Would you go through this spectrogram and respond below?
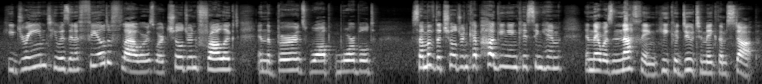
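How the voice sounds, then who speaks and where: High-voiced woman reading a storybook aloud. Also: normal speed. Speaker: teacher. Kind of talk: read-aloud storybook narration for pupils.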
